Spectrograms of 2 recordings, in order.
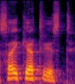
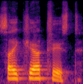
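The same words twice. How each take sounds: No difference in how they are said.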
